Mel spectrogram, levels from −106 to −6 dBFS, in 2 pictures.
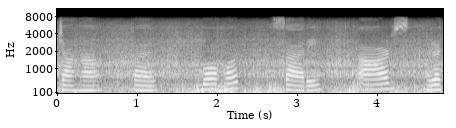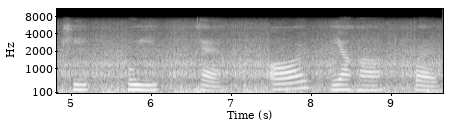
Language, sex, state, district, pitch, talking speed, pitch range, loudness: Hindi, female, Chandigarh, Chandigarh, 190 Hz, 70 wpm, 180-195 Hz, -16 LUFS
